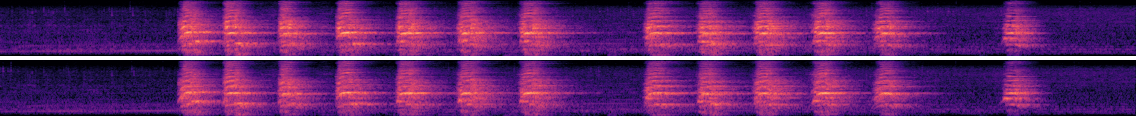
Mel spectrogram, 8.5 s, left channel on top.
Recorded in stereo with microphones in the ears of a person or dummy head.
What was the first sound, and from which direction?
A dog barking, 20° right (ahead or behind).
